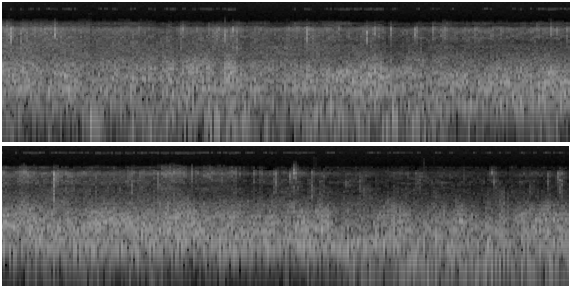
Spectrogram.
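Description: Steady low rumbling noise with no clear tone, and a few faint clicks over it.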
